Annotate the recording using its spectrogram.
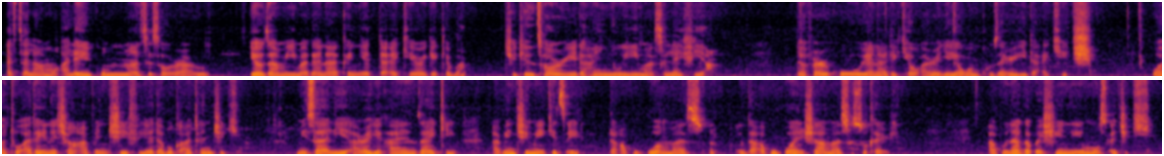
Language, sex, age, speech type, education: Hausa, female, 15-29, spontaneous, tertiary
